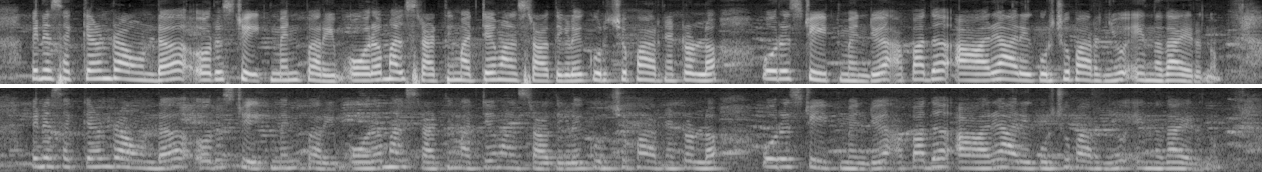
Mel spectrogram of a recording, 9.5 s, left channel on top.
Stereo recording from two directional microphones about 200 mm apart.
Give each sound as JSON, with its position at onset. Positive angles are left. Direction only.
{"t": 0.2, "sound": "a woman's voice", "side_deg": 35}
